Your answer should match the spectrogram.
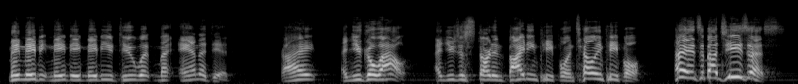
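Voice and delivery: rally the church, raise the voice; full-force preaching. Acted.

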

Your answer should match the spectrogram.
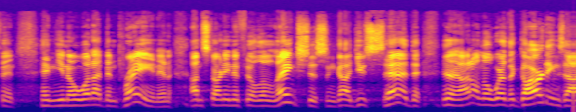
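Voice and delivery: high, loud preaching of the restless believer's thoughts; preaching, a bit lighter. Acted. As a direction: press the worry out to the congregation. Voicing the anxious believer, preaching.

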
